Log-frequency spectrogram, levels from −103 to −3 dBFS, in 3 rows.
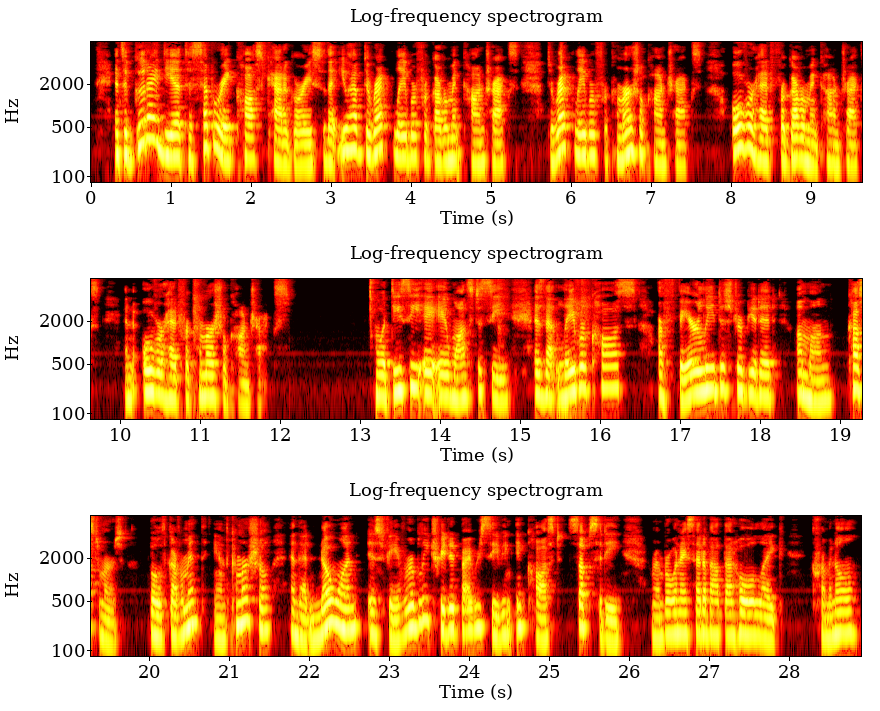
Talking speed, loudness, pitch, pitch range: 145 wpm, -21 LUFS, 175 Hz, 160-210 Hz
